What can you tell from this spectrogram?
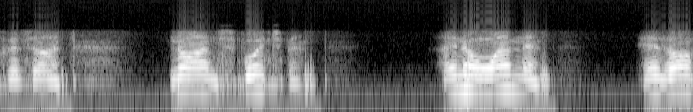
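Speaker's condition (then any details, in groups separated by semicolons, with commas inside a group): ALS; progressive weakness, wheelchair user; weaker hands and arms, uses Dragon speech-to-text software to write; voice getting softer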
